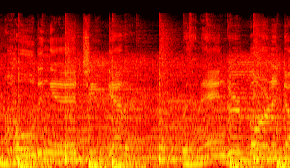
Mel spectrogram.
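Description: Rock song instrumental passage: electric guitar lines with bending notes over a full rock backing, between sung lines.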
